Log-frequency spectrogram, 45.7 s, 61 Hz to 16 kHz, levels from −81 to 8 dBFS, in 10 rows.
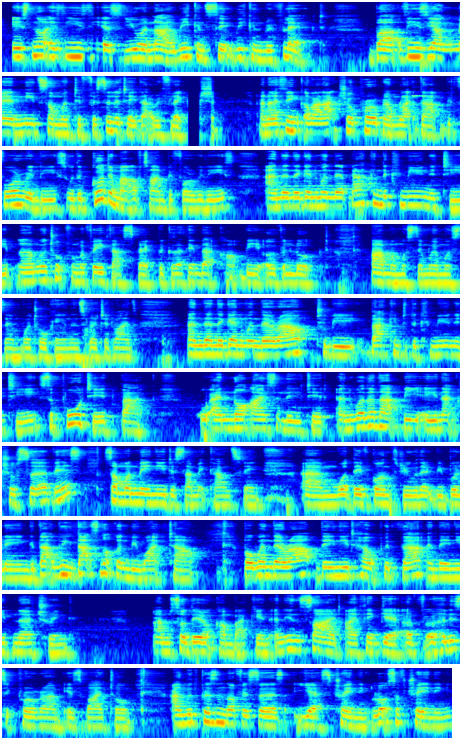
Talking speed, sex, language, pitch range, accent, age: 215 wpm, female, English, 155-185 Hz, British, 20-39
